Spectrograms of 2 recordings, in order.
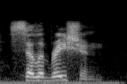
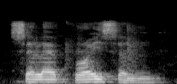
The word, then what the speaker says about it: celebration: C ation right here celebration celebration okay now the ending of that word has a Tio n here we want to pronounce an sh sound so the Tio n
